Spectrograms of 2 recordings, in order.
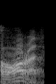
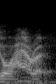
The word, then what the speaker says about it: O'Hara: do you remember saying my name is not aura it is o'hara here mr o'hara yes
